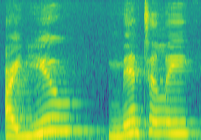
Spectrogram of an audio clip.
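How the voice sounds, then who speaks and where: A woman's voice: high voice, expressive, slow. A woman co-leading a church group discussion on money, encouraging and echoing what others say. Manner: encouraging, echoes others' words.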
